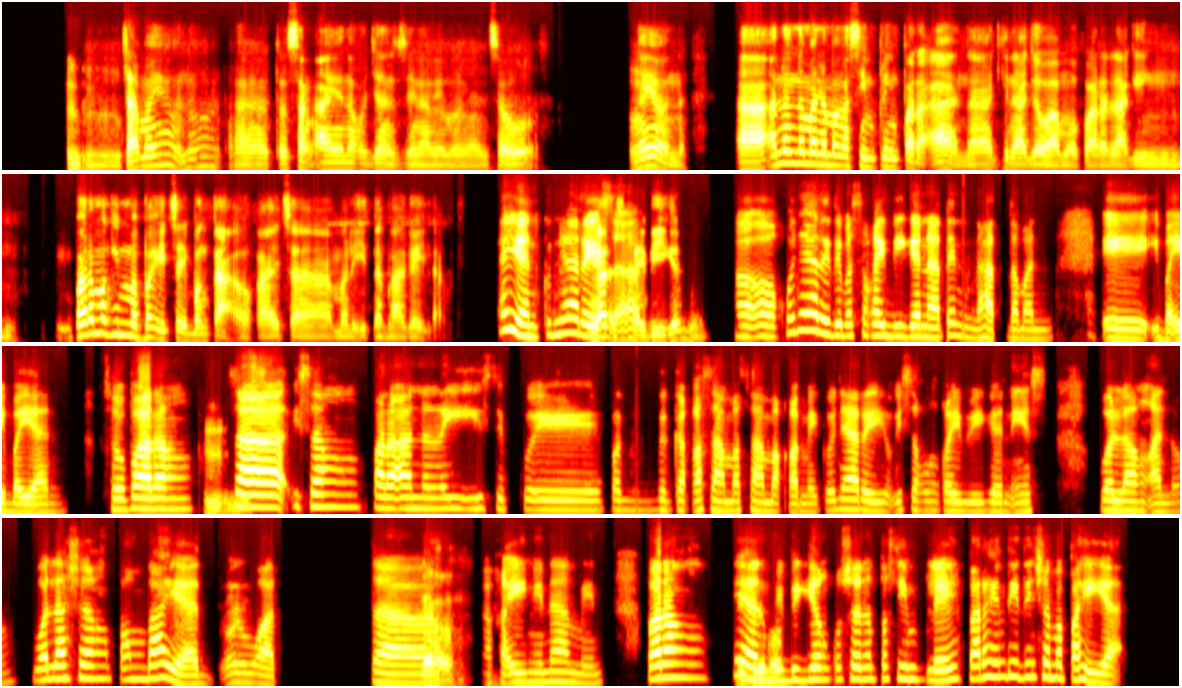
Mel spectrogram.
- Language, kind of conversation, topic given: Filipino, unstructured, Paano mo ipinapakita ang kabutihan sa araw-araw?
- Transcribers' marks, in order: horn; dog barking; in English: "or what"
